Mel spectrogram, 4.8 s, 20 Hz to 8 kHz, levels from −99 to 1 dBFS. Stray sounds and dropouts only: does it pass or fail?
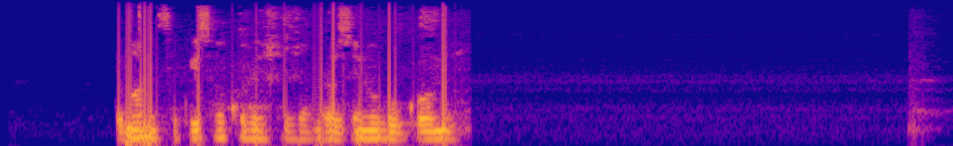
pass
